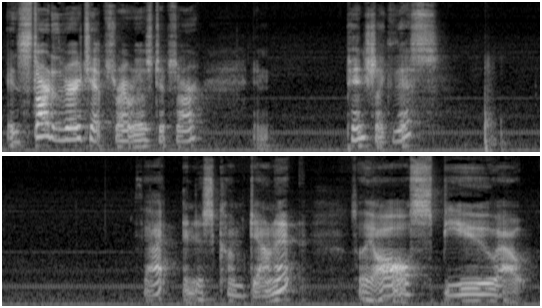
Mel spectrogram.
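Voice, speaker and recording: Hoarse woman teaching fly tying. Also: on the high side, lively intonation, slow pace, long pauses, pushed and bright. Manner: chatty, stops to search for words. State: slightly hoarse. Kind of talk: casual hands-on tutorial.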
